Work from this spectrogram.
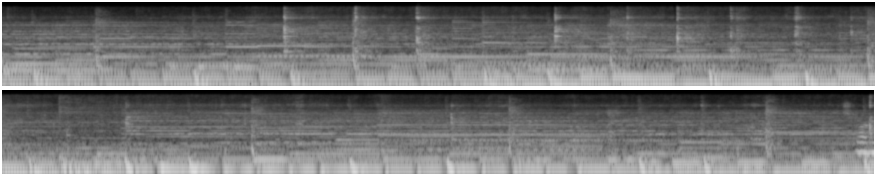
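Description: Ingredients for shahi paneer fry in hot oil until browned, giving a continuous close sizzle punctuated by sharp clinks and scrapes of stirring in the pan.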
